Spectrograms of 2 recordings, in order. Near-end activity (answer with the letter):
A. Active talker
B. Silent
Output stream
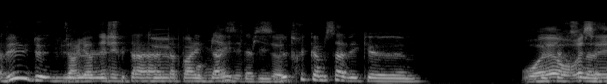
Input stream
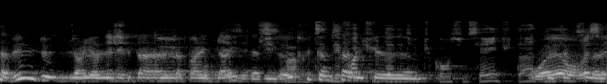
A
